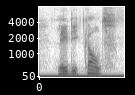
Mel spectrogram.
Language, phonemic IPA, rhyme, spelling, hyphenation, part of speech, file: Dutch, /ˌleː.diˈkɑnt/, -ɑnt, ledikant, le‧di‧kant, noun, Nl-ledikant.ogg
- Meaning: 1. cot, crib (bed for children) 2. movable bed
